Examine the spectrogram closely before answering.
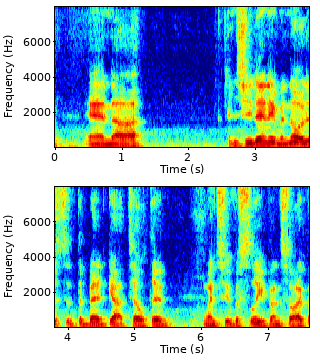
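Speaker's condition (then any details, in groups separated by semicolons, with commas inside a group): ALS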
